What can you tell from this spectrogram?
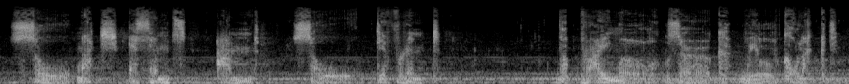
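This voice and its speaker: An actor playing a hulking primal alien pack leader in a video game, growling gutturally in slow, blunt, primitive phrases. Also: male voice, rumbling low, vocal fry, echoey room, full character voice.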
